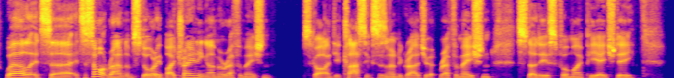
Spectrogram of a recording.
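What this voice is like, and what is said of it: British accent. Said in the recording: “Enjoy the British accent. I think it's our second British accent on the show ... you have a little bit of a funny accent, too.”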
